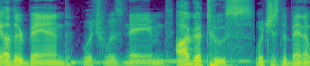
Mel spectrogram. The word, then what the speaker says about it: Agatus: This week, it's another Greek band called Agatus. And yes, that is how it's pronounced.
